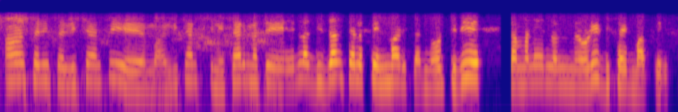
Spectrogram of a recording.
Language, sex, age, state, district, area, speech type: Kannada, female, 18-30, Karnataka, Kolar, rural, conversation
